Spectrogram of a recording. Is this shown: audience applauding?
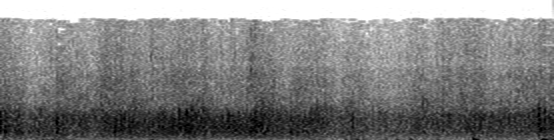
yes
